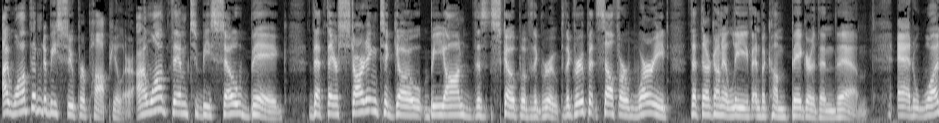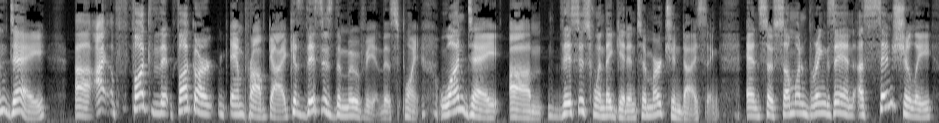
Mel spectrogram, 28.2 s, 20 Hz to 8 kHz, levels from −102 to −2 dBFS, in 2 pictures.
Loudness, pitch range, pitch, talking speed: -20 LUFS, 150-195 Hz, 170 Hz, 160 wpm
